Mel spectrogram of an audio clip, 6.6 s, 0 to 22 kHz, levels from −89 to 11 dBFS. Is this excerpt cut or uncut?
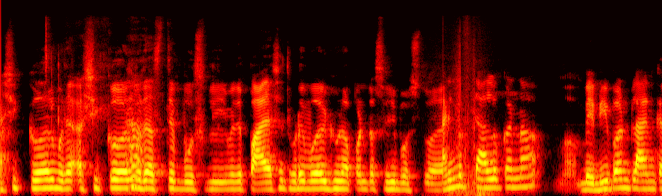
cut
